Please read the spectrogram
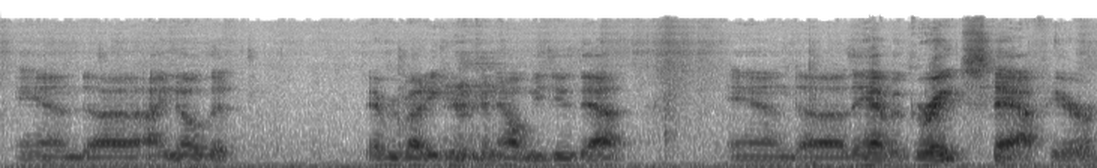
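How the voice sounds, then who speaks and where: A man speaks at a fairly slow pace with a very deep, low pitch and ordinary pitch variation. Noticeable background noise and audible room echo are present. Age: 60s. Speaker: recovering addict in treatment program. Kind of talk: testimony. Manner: halting.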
